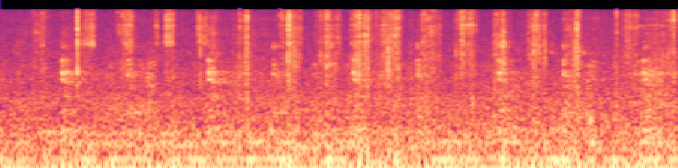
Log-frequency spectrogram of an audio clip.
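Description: A pointed wooden stick scrapes the plaster around a partly exposed toy bone in a solid plaster block held up close. It makes a quick series of short, bright, gritty scratches over a steady low hum.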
